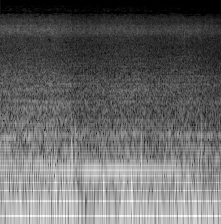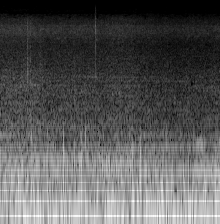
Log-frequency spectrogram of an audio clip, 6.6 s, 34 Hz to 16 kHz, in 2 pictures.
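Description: A 2006 Chevy Impala's 3.5-litre V6 engine idling steadily.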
